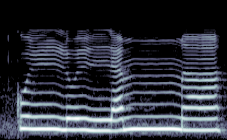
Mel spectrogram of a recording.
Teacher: کل لما اور میم مشدد پہ غنہ کرنا ہے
